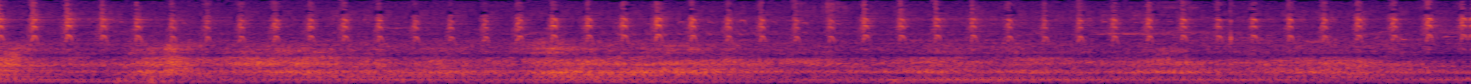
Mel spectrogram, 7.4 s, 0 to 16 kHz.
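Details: At Solleveld, 26 May 2018, great spotted woodpecker young call from their nest as the parents come to feed. A rapid, high ticking chatter persists beneath steady mid-pitched rumbling noise.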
